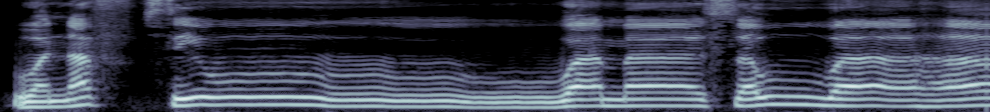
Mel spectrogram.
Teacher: তারপর ওয়া নাফসিউ, এখানে ওয়া নাফে হবে না, হবে নাফ, বাতাস বের করবেন, নাফে বলবেন না। ওয়া নাফসিউ সিউ বলতে হবে, সিন গে ওয়াও কে ধরবে এবং গুণনা হবে, এটা হচ্ছে দেগামে বা গুণনা।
